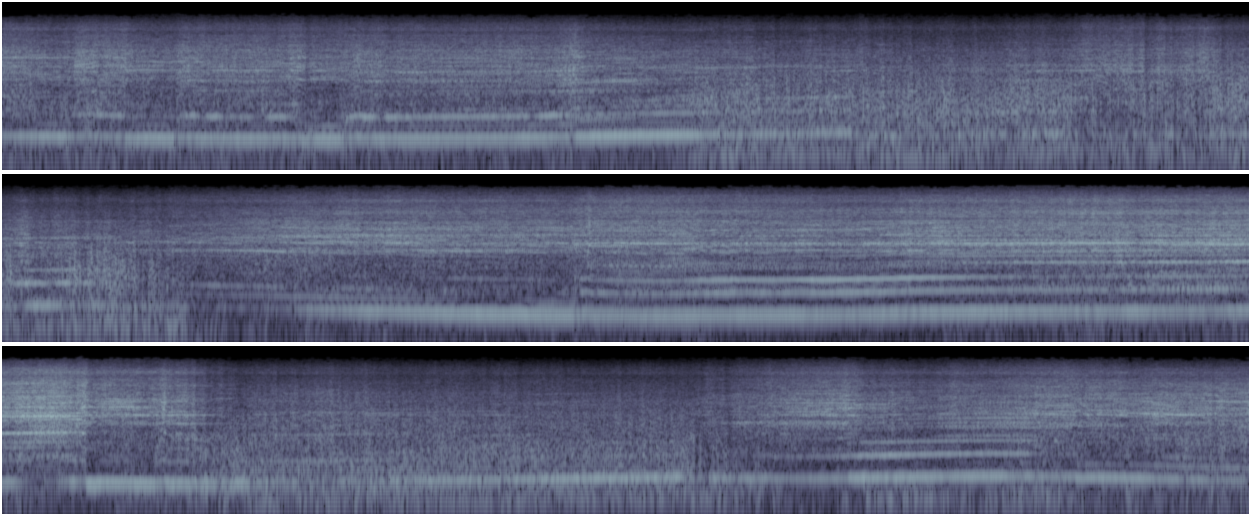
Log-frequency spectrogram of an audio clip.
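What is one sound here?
A motorcycle engine hums loudly and rises and falls in pitch.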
